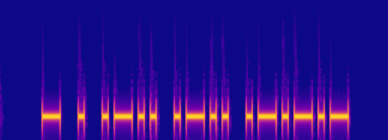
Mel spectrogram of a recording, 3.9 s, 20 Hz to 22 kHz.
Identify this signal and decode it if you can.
Morse code, heard as a keyed tone, about 20 wpm, 700 Hz. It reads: TELL.
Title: Sentences from Top 1000 Words - Review Part 4 - 20wpm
